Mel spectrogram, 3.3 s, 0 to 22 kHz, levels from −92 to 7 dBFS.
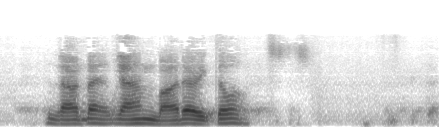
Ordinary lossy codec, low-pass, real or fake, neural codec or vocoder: MP3, 32 kbps; 7.2 kHz; fake; codec, 16 kHz, 0.5 kbps, FreqCodec, larger model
